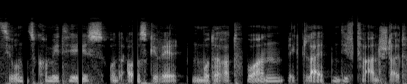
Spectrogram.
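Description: At 0.23, 0.78, 1.33, 1.88, 2.43, 2.98 and 3.53 s the speech stops dead for 50 ms, a gap between chunks that recurs every 0.55 s: half a second of audio, then a hole. Each chunk plays out whole, but silence is inserted at every join, so the flow stutters with hard-edged dropouts. On a waveform these are flat silent stretches with abrupt edges; a spectrogram shows evenly spaced, full-height blank vertical bands.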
